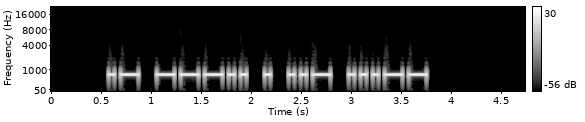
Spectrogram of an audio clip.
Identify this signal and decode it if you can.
Morse code, heard as a keyed tone, about 20 wpm, 700 Hz. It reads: A8EU3
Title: Code Groups - 5 Letter:Numbers - 20wpm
